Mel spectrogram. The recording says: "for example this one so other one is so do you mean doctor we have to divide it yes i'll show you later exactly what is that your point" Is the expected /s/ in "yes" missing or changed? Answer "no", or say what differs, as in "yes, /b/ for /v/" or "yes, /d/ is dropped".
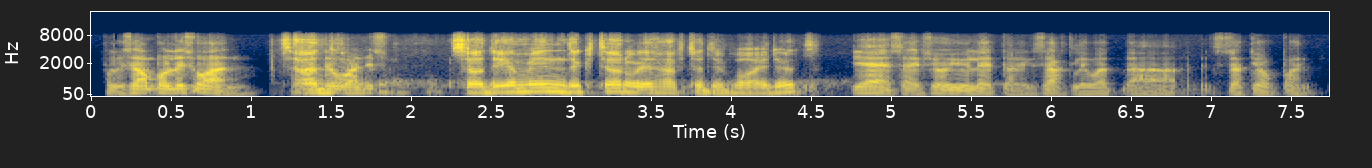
no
